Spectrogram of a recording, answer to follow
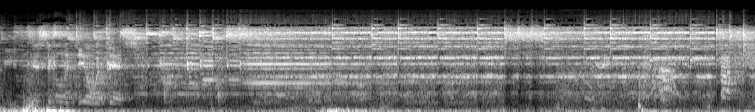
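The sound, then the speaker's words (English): Bright, chiming synthesizer-like background music from a comedic TV scene plays continuously at steady volume, with high sustained tones and occasional low thumps underneath. “The music in this scene I found really funny, so I recorded it.”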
